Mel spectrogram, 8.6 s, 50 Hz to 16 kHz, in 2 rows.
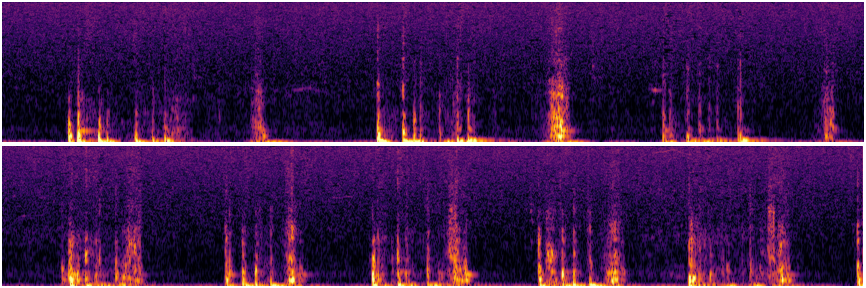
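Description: Long polished nails make fast tapping and scratching strokes on a black foam microphone windscreen. The sound is a dense run of muffled, deep thumps and soft scraping bursts, dry with almost no ring, sitting mostly in the low end with a low fundamental around 82 Hz.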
